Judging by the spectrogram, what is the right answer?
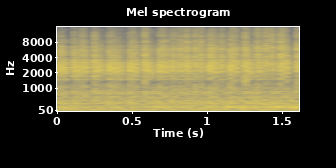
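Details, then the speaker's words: Turbo 1.8 Chevy Cruze on a FuelTech FT550 ECU, clutch-activated two-step set to 5,000 rpm to build boost: engine held hard at the rev ceiling, crackling and popping in rapid bursts; launch limiter working. "so I have it set up towards where it's set up to my clutch so if I press the clutch in twostep activates there we go"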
